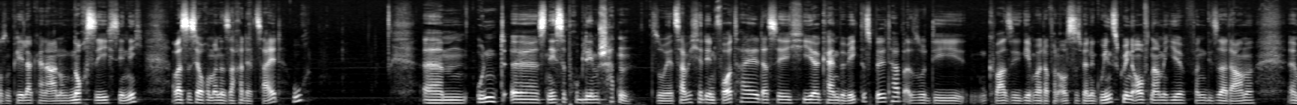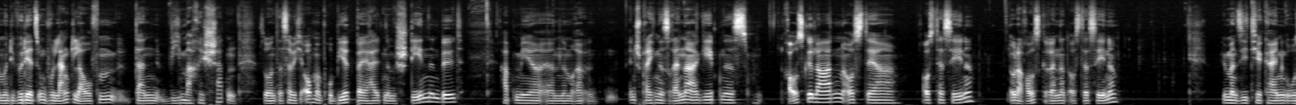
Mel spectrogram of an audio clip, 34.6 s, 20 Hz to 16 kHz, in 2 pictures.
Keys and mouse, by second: 2.3-2.7 middle drag, 3.6 KP_Decimal, 6.9 a, 9.3 a, 13.1-13.7 middle drag, 17.2 middle click, 20.3 a.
